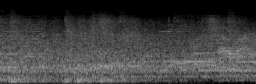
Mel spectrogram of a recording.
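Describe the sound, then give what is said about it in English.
A volleyball crowd at a Badgers match roars and cheers steadily throughout after a net violation call, a dense, loud wash of many voices with no pauses, rising slightly toward the end. “The crowd reaction was so enthusiastic, it looked like they stuff blocked.”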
